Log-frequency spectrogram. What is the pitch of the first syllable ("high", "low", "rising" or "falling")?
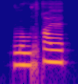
low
